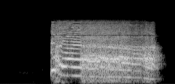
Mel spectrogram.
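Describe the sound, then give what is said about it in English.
A single loud, piercing scream rings out from outside for about a second, harsh and sustained, then cuts off abruptly, with no talking around it. “You hear a scream come out from outside.”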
